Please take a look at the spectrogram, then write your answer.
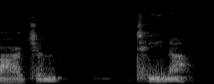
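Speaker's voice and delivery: slow, soft whisper.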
